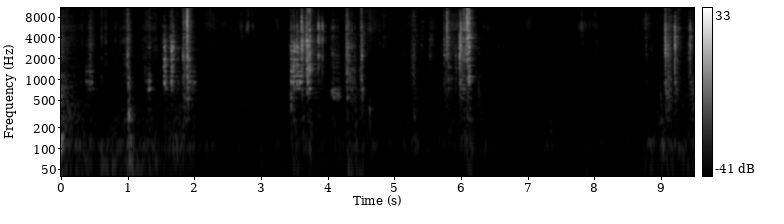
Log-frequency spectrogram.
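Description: Clicks and taps of memory modules being unlatched and pulled from the motherboard's RAM slots, in a few short clusters with quiet gaps between.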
